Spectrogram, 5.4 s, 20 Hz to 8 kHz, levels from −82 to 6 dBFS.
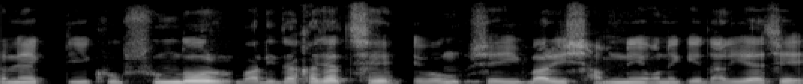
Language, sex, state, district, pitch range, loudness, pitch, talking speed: Bengali, male, West Bengal, Purulia, 115-125 Hz, -29 LUFS, 120 Hz, 155 wpm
